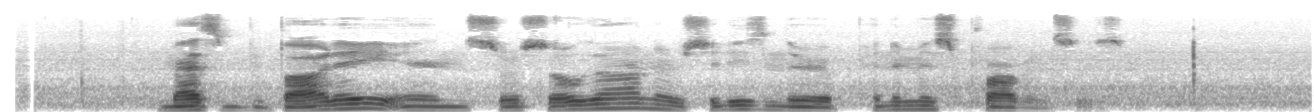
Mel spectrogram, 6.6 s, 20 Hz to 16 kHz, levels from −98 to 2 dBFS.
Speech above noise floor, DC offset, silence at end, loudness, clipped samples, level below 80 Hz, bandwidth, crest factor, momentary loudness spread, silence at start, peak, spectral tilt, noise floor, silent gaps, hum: 26 dB; under 0.1%; 0.25 s; -30 LUFS; under 0.1%; -78 dBFS; 10 kHz; 22 dB; 19 LU; 0.8 s; -10 dBFS; -5 dB/octave; -56 dBFS; none; none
